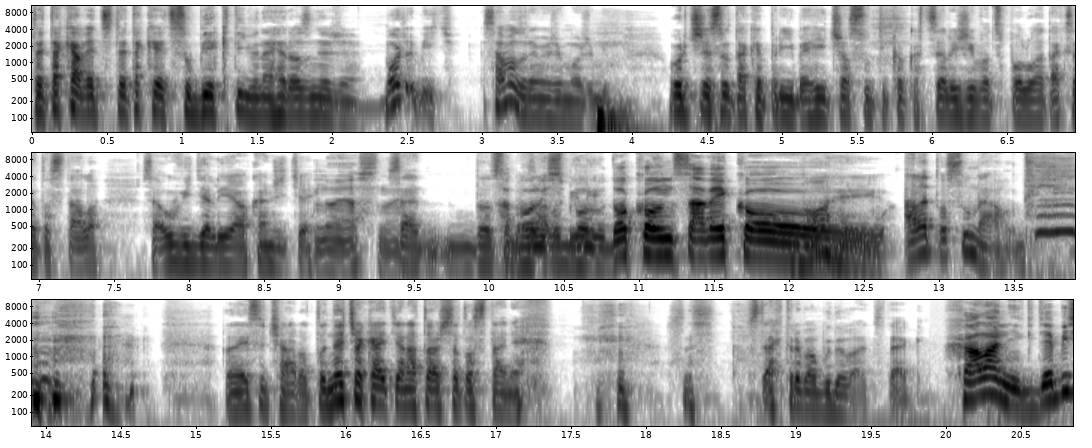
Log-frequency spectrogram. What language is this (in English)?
Slovak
